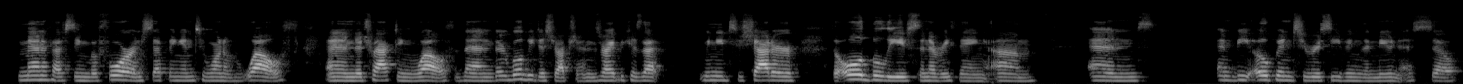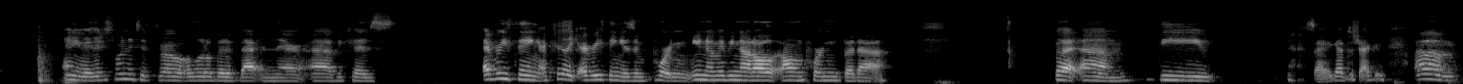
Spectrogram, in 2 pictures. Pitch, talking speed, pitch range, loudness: 180 Hz, 160 wpm, 170-195 Hz, -30 LUFS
